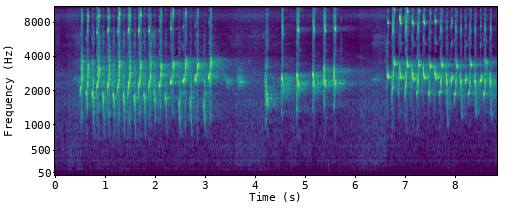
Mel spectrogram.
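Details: Sooty-headed bulbul at night, for boosting a caged bird's fighting spirit: long fast rattle of bubbly notes with high clicks, a looser stretch of single chirps, then another dense burst.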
